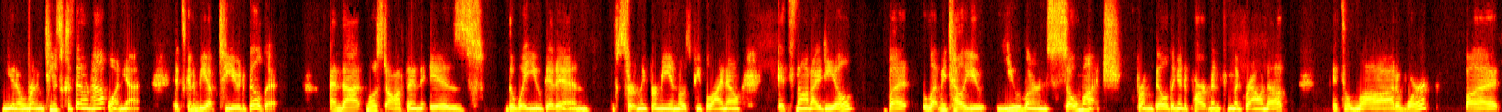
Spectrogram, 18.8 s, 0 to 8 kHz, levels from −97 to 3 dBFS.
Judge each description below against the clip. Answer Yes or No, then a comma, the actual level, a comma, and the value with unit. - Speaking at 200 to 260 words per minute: Yes, fast, 205 wpm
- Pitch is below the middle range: No, medium, 170 Hz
